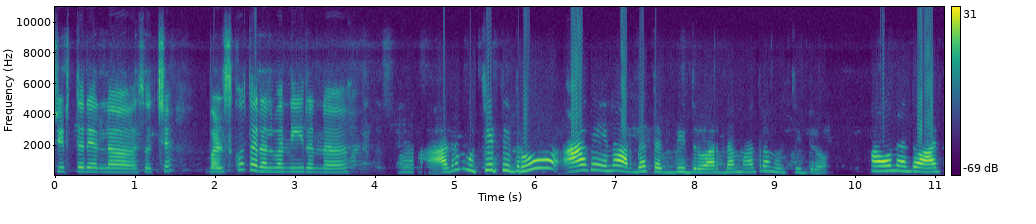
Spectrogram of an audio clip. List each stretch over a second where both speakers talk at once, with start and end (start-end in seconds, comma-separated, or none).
none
